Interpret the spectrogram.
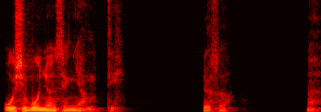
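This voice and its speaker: A man's voice: low-pitched, flat delivery, measured pace, mellow, slightly rough. A male senior pastor preaching a sermon in a church sanctuary, telling humorous stories and checking in with the congregation. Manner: folksy storytelling, humorous asides, rhetorical check-ins. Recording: long hall reverb.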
